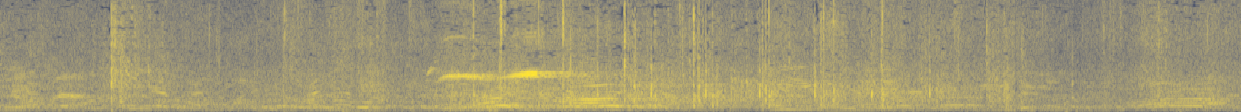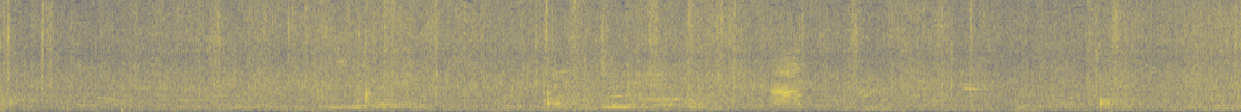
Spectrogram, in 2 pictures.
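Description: Water splashes as swimmers thrash and kick in a pool.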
